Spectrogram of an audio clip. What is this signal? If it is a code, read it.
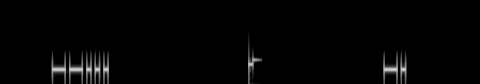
Morse code, heard as a keyed tone, about 28 wpm, 700 Hz. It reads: 7 N
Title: Common Cut Numbers - 1-Digit 28wpm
